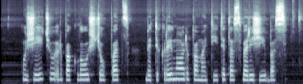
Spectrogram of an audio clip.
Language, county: Lithuanian, Kaunas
